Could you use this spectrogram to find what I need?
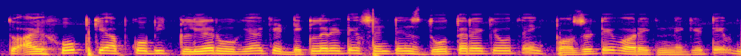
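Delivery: usual speaking voice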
